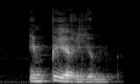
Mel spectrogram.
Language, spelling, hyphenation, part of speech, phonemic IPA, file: Dutch, imperium, im‧pe‧ri‧um, noun, /ˌɪmˈpeː.ri.ʏm/, Nl-imperium.ogg
- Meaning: 1. empire 2. business empire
